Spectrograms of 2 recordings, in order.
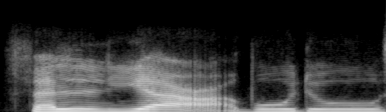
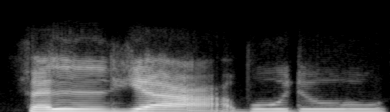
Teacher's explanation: the Lam and the Ain will both have greater timing than any other letter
